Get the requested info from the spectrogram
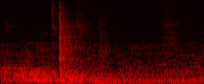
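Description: A single sharp knock about half a second in, with soft rustling around it: a patient shifting his weight on an examination couch as he rolls from his side onto his back.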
